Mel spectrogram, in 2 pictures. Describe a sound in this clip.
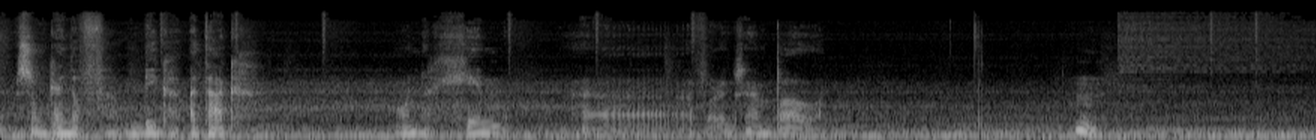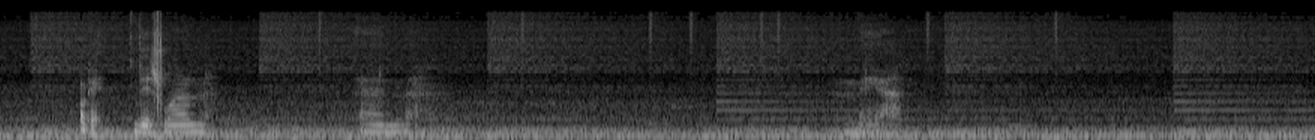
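Soft interface clicks sound as menu options are picked.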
